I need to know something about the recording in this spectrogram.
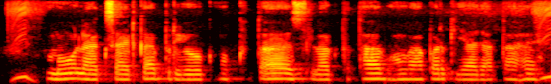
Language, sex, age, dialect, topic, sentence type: Hindi, male, 25-30, Awadhi Bundeli, agriculture, statement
